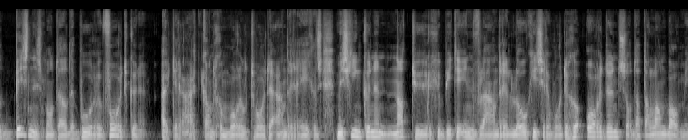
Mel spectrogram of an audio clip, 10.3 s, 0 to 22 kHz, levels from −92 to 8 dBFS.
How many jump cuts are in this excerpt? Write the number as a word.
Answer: one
